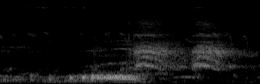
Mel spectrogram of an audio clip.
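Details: A breeding pair of pigeons; a low, soft coo swells for about half a second, followed by fainter, higher bird chirps and light background noise.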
